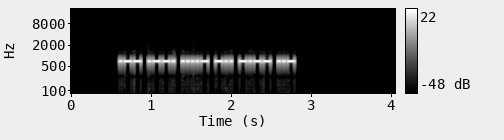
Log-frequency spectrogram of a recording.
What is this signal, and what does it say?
Morse code, heard as a keyed tone, about 40 wpm, 700 Hz. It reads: WP4DYU
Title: USA Call Signs - 6 Characters - Repeated 2x - 40wpm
